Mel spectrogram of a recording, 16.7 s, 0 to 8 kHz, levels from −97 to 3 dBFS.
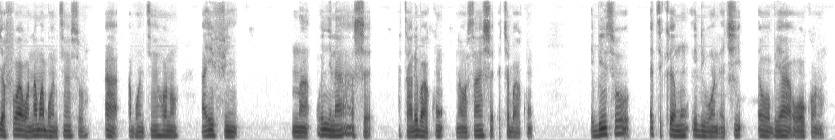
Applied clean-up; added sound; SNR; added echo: none; none; none; none.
